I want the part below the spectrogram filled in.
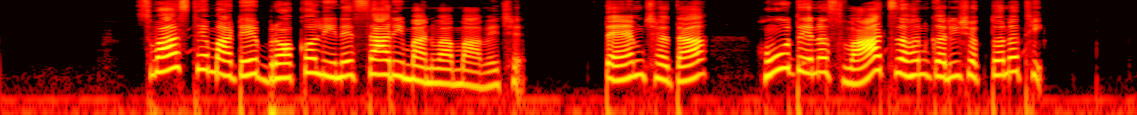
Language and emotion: Gujarati, disgusted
